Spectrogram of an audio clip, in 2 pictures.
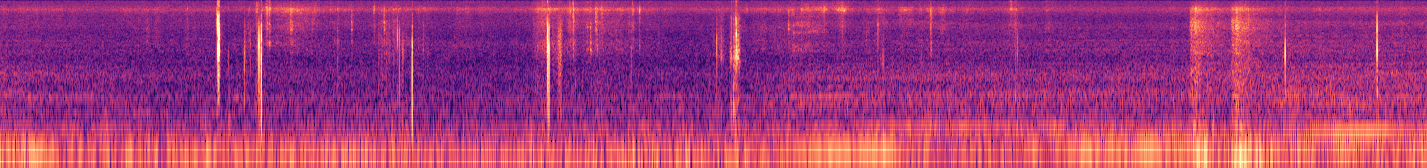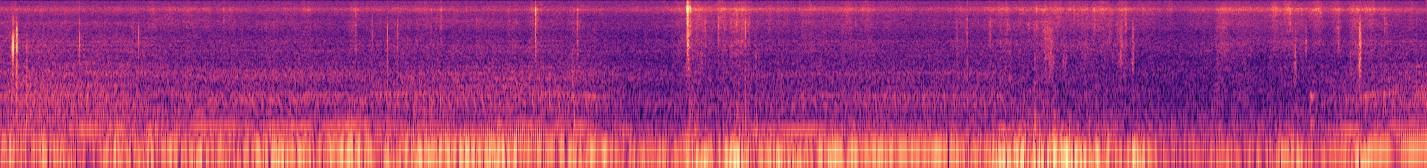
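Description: Car engine and road noise heard from inside the cabin while driving: a steady low rumble whose engine note rises and falls a little, with a few sharp clicks in the first half.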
